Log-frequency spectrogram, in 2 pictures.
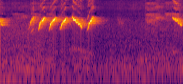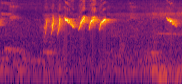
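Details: Varied song of a lemon-bellied white-eye from a training recording: short bursts of four or five quick, high downslurred whistles, repeated after pauses of about two seconds, over low background rumble.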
